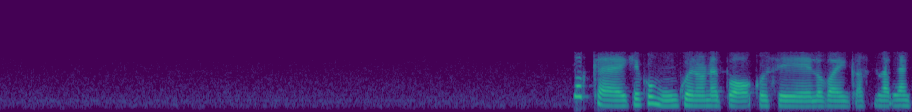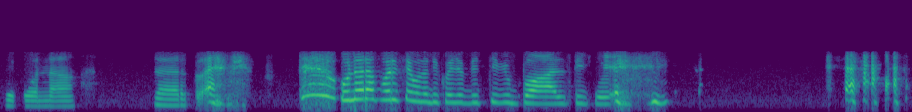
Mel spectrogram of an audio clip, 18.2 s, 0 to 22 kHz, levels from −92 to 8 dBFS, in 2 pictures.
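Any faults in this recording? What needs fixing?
Throughout, the Speex codec at a low setting, consistent with about 11 kbps, starves the excitation of bits, leaving speech plainly hoarse and noisy between 150 Hz and 3.5 kHz. Prevent this by raising the Speex quality setting or moving to a modern wideband codec such as Opus.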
